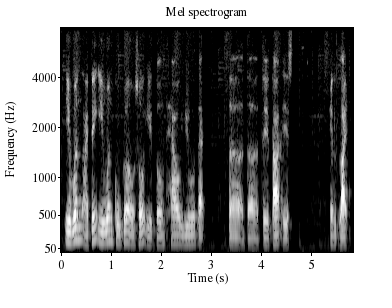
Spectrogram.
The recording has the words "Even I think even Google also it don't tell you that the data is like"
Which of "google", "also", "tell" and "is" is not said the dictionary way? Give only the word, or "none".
is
